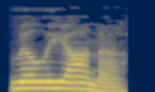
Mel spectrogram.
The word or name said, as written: lilliana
